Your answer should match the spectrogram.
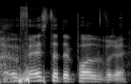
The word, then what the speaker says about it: Festa da Pólvora: How do you pronounce the? It's in the bottom middle. Festa da Pólvora. Festa da Pólvora.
